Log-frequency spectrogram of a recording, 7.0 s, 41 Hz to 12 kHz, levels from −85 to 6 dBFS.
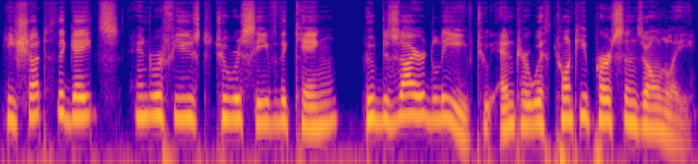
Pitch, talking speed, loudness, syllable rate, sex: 180 Hz, 165 wpm, -17 LUFS, 4.9 syllables/s, male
